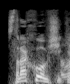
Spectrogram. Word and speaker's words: страховщики: Страховщики, вот. Да, страховщики, правильное ударение.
